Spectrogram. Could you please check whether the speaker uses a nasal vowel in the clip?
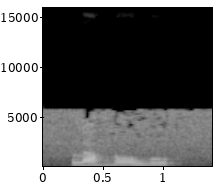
no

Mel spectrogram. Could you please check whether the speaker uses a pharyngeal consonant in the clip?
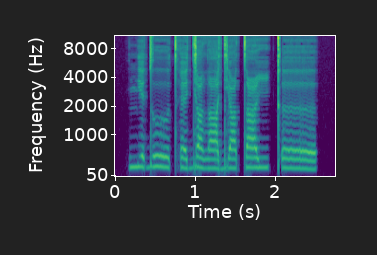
no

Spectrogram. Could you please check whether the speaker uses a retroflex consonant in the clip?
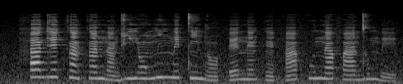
no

